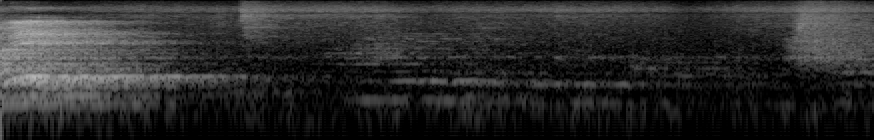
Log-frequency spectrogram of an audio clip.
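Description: A woman's voice trails off in about the first second, then it goes quiet apart from faint room sound and distant voices.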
